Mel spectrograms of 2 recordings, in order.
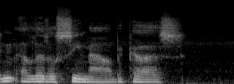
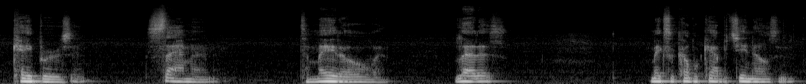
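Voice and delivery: ordinary talk

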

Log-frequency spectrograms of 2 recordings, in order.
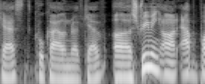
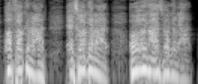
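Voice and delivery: higher-pitched retold suffering; mock panic; 5 semitones higher, faster than usual. Retold panic at burning chip.

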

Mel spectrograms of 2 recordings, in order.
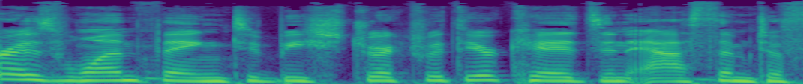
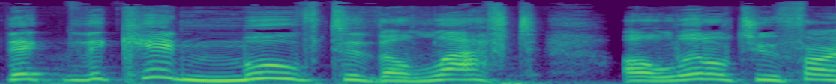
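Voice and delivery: ordinary delivery

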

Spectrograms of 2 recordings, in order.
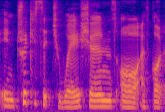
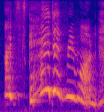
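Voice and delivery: high laughing admission of fear; laughing scared. Real, not acted. Confessing fear of dating to the audience, high laughing squeal.

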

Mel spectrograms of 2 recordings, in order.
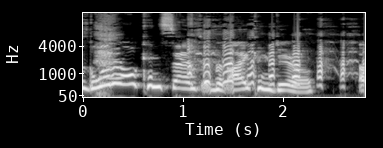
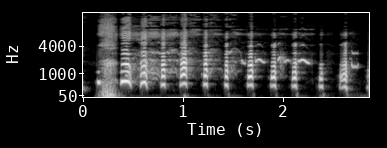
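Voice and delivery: high helpless cackle; real helpless laughing fit; hard laughter; 10 semitones higher, 3 dB quieter than usual. Real, not acted. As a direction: laugh until you can't breathe. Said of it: "laughing so hard".

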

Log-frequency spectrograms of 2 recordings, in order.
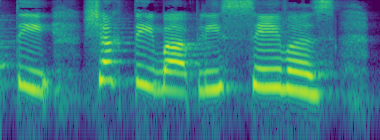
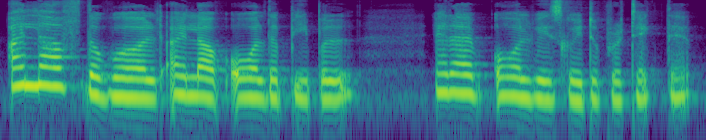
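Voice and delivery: tender Mother Shakti; 3 semitones lower than usual. Acted. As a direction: soothe frightened children as a mother. Mother Shakti comforts her children.

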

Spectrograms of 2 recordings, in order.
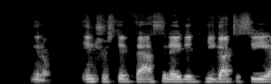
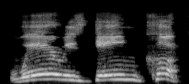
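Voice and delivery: put-on much higher, very slow old comedian's voice; Jerry Lewis impression; 9 semitones higher, 3 dB louder, much slower than usual. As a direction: drag it out like an old showman at the podium. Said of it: "the Jerry Lewis voice".

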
